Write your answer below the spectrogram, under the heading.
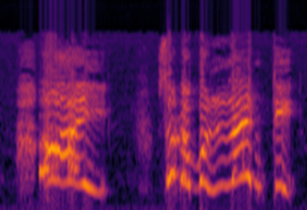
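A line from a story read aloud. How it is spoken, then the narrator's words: Shrieked. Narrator (Italian): strillò Cedrino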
